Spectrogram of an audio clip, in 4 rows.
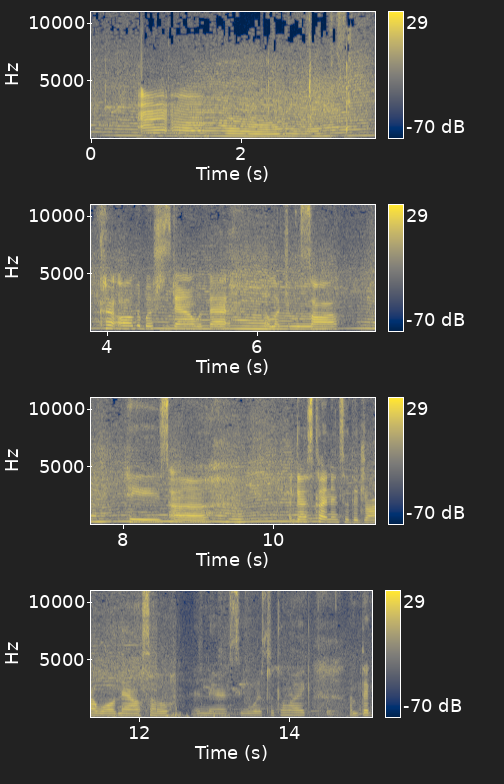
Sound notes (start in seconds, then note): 0.9 saw whirring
